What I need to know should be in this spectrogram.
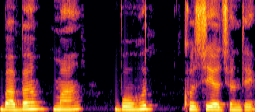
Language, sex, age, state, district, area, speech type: Odia, female, 18-30, Odisha, Kandhamal, rural, spontaneous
